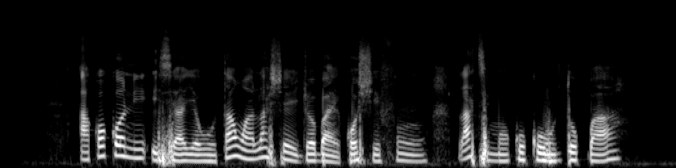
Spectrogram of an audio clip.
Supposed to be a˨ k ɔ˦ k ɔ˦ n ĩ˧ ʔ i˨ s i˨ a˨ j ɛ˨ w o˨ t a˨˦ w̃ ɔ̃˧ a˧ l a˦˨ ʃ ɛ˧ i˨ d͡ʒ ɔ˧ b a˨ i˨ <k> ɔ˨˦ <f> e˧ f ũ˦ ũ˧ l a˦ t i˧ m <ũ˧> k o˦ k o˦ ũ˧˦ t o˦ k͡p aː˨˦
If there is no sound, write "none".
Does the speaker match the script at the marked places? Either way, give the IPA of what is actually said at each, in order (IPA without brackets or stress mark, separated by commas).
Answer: k, ʃ, ɔ̃˧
